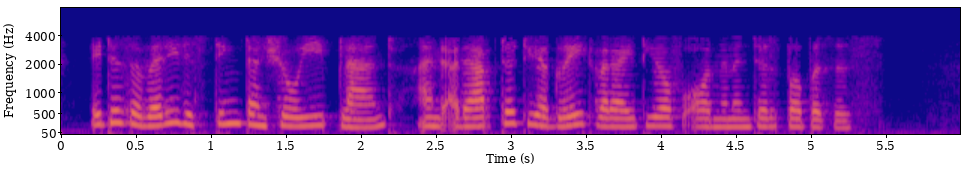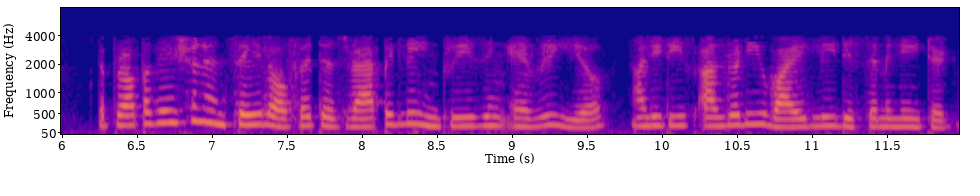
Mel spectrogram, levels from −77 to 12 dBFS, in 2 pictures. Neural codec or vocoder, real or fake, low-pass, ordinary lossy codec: none; real; 7.2 kHz; AAC, 16 kbps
